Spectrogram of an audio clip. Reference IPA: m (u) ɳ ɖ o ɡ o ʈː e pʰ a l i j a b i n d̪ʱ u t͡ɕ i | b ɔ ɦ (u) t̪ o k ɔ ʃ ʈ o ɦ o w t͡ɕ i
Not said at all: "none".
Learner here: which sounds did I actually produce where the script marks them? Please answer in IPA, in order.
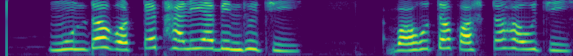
u, u

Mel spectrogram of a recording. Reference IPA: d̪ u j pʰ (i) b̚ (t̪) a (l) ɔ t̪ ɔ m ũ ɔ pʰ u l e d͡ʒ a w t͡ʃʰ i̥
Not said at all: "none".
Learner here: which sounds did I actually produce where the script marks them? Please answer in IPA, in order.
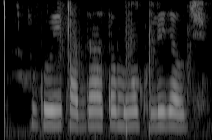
a, d̪, none

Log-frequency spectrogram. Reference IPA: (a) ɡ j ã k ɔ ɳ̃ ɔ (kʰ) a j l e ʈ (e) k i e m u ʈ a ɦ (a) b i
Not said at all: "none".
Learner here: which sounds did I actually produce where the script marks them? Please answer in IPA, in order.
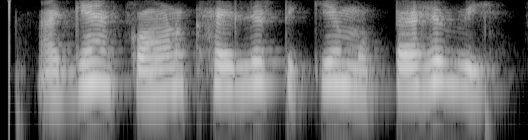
a, kʰ, i, e

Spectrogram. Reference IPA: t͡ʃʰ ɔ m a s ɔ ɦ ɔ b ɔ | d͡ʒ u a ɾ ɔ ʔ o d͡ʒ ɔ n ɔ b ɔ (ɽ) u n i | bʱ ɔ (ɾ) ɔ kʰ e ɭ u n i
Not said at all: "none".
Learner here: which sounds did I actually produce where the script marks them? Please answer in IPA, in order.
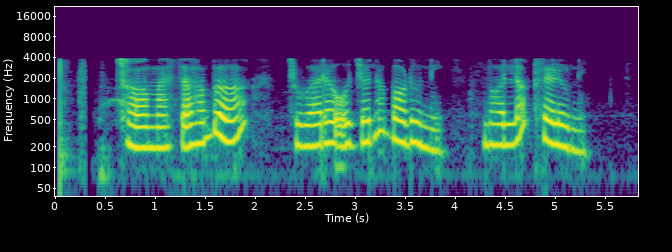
ɽ, l

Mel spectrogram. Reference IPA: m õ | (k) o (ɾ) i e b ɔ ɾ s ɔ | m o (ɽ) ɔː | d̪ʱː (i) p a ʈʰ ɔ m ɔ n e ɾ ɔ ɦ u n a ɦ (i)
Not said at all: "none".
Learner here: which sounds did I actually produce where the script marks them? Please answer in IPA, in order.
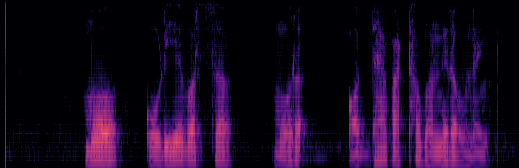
k, ɽ, ɾ, a, ĩ

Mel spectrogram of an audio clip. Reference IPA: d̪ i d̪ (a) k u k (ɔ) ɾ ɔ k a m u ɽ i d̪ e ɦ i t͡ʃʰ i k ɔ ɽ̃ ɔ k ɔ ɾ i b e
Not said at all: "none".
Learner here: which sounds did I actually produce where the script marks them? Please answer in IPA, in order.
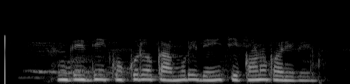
i, u

